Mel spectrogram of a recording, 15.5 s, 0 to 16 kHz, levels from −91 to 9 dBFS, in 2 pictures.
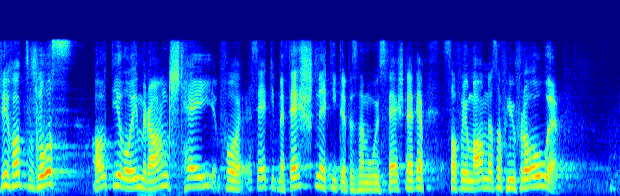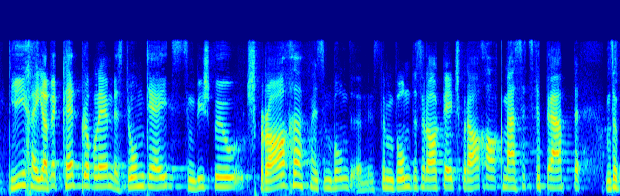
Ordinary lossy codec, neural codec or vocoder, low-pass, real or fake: none; codec, 16 kHz, 1 kbps, X-Codec, HuBERT features, trained on balanced general audio; 7.2 kHz; fake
